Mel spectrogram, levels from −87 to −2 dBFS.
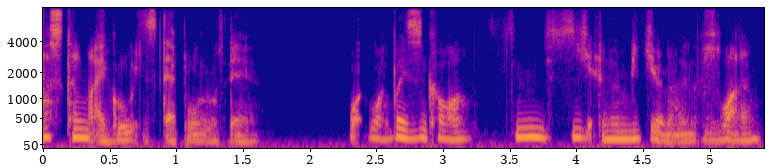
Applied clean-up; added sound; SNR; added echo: neural diffusion model UNIVERSE++.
